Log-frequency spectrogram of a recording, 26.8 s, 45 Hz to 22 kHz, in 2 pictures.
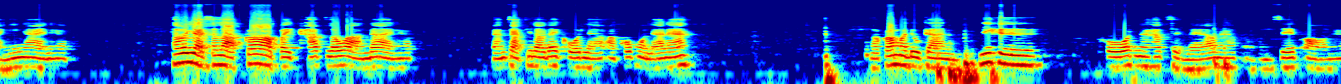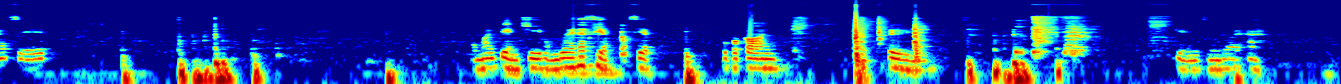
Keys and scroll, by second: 9.2 ctrl+m, 9.7 ctrl+o, 12.2 Escape, 15.4 ctrl+m, 15.6 ctrl+o, 23.0 ctrl+m, 23.6 ctrl+o.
